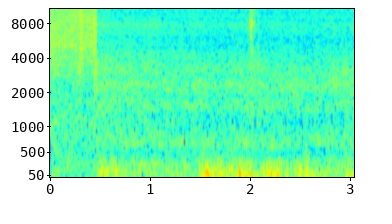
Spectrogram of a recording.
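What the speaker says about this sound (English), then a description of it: "And Michael, even windier here this morning" Steady hurricane wind from Hurricane Dorian in Florida roars and buffets the microphone, with low rumbling gusts that strengthen partway through.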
